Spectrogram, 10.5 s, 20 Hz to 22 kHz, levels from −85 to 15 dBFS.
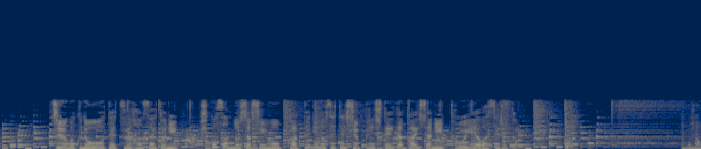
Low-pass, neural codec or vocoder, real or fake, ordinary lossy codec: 7.2 kHz; none; real; none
